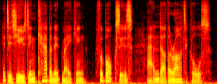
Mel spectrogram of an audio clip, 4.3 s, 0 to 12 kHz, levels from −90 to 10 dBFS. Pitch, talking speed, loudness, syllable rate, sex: 90 Hz, 150 wpm, -18 LUFS, 4.8 syllables/s, male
